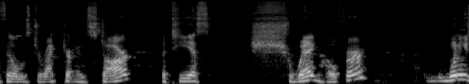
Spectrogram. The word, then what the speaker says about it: Schweighöfer: well as the film's director and star, Matthias Schweighöfer. When you said I pronounced it well the other time, now it just got in my head, and I was like, I really have to do it again. Schweighöfer.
